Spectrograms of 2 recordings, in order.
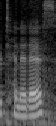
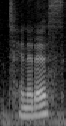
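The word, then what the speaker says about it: tinnitus: get a lot so I hear it pronounced both ways so ttis or tenus both are correct yep I would say it's more commonly pronounced tinitus in the medical culture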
